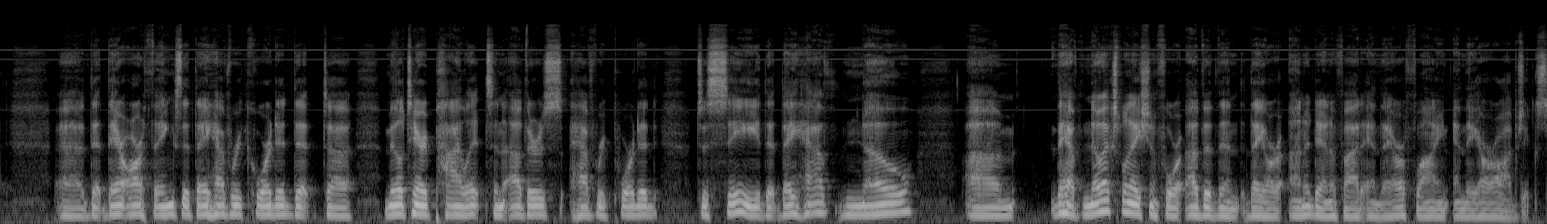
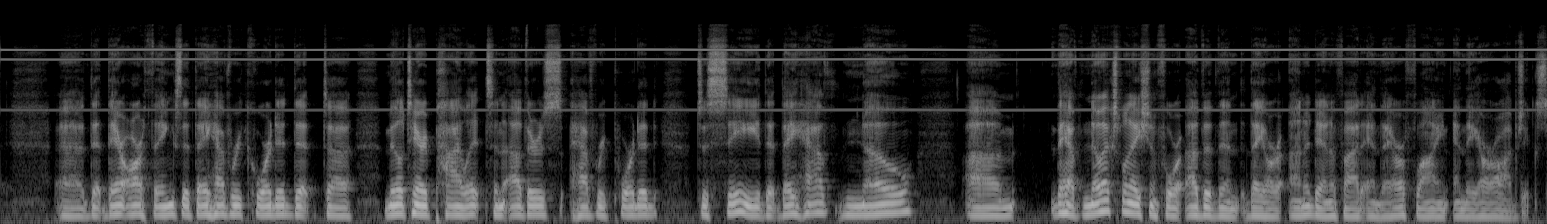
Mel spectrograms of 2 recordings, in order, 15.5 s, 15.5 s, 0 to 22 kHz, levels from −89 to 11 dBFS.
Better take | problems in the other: first | high-pitched whine; loud; throughout; 9.5 kHz, 8 dB below the speech; faint in the first

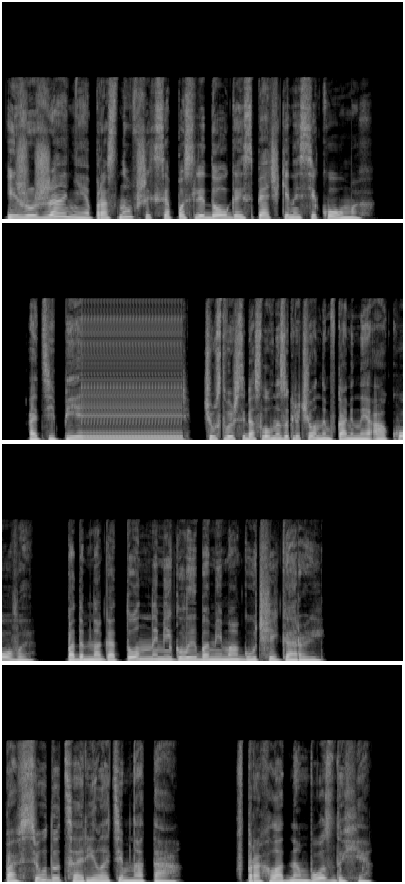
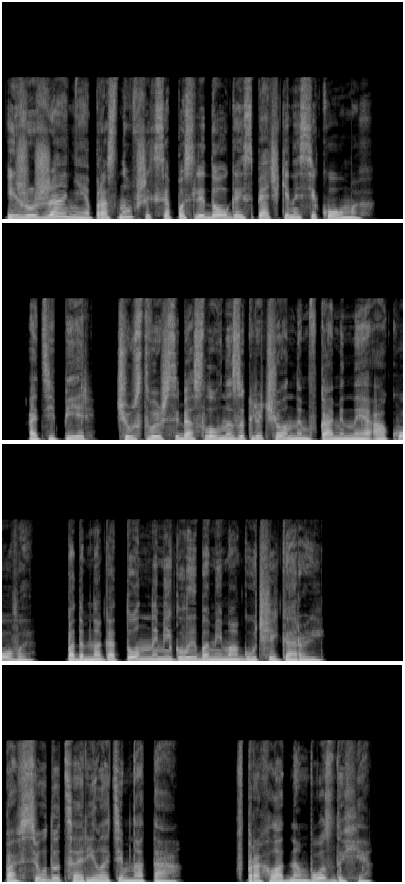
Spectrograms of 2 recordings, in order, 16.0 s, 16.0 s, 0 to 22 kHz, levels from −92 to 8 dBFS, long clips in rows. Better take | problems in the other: second | audio freezing; at 5 s for 1 s

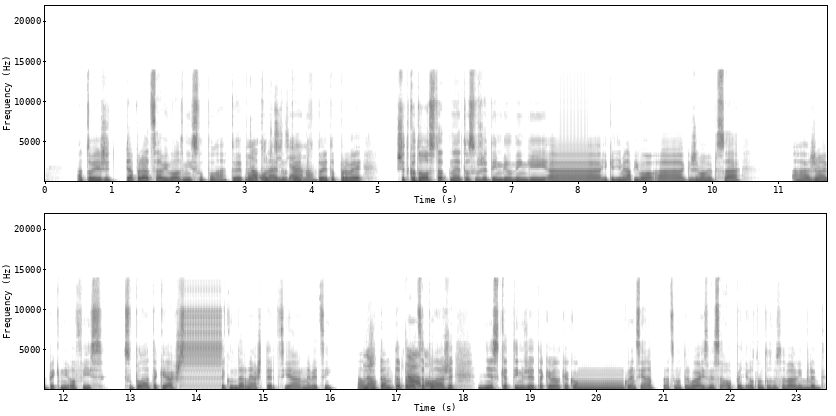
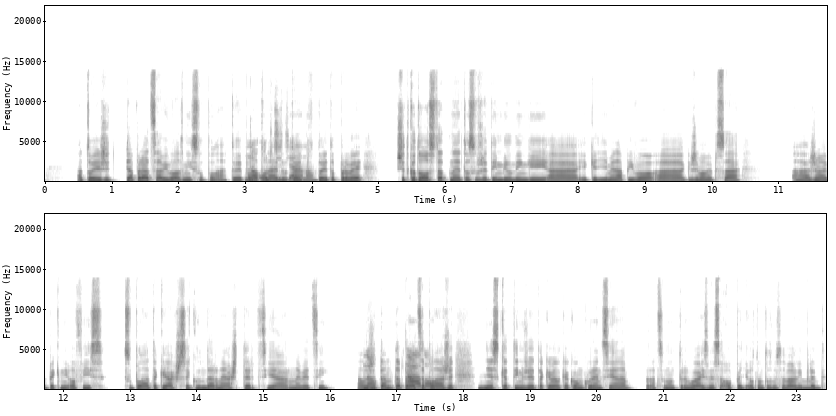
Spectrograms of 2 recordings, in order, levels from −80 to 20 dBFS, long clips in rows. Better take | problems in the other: second | audio freezing; at 7.5 s, at 14 s for 0.5 s and at 20 s for 0.5 s

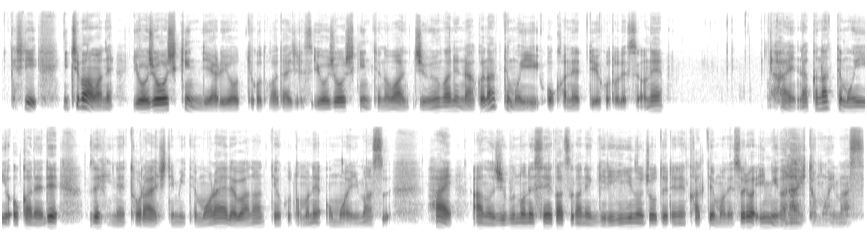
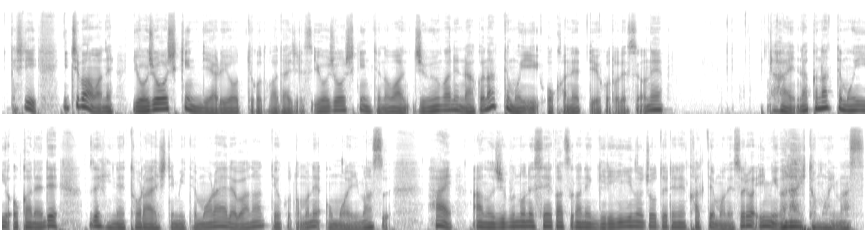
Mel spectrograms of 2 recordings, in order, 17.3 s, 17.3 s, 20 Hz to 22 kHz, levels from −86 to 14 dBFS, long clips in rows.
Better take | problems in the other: second | thin; very; fading below 400 Hz

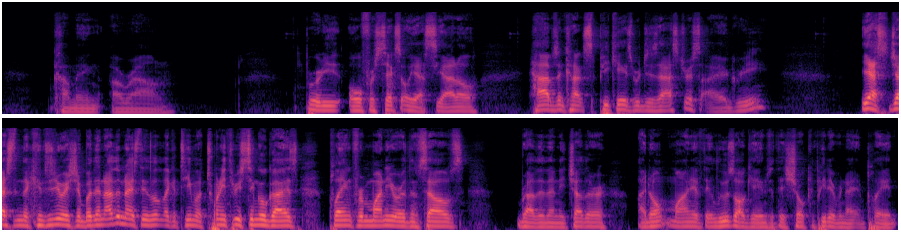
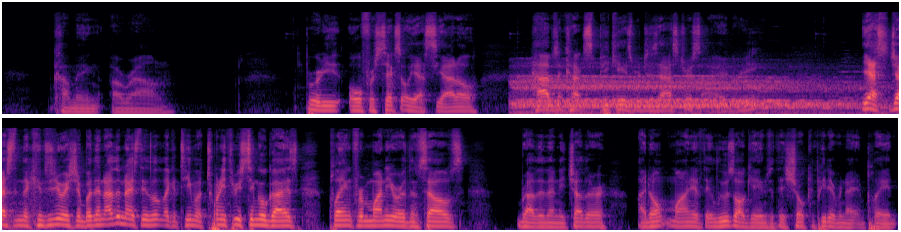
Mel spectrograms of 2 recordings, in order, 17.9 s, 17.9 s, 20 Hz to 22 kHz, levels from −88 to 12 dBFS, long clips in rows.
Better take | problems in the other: first | siren; noticeable; from 5 to 9 s; peak 1 dB below the speech

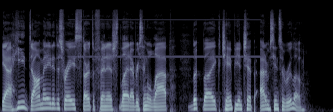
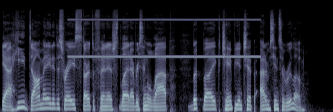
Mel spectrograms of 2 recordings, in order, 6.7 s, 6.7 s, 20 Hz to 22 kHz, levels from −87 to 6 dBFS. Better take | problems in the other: first | high-pitched whine; loud; from 1.5 to 5 s; 3 kHz, 6 dB below the speech; faint in the first

